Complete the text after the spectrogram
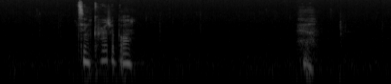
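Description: A young woman speaks softly and playfully, close by.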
